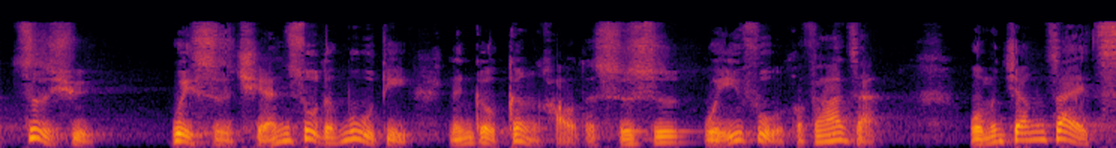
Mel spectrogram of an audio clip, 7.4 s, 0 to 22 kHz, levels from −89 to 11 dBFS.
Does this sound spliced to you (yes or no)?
no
